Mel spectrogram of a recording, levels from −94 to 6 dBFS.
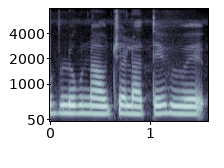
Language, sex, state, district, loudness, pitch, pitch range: Hindi, female, Uttar Pradesh, Jyotiba Phule Nagar, -14 LUFS, 210 Hz, 200-220 Hz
